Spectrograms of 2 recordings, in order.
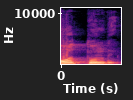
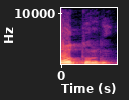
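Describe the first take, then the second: No difference in how they are said.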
